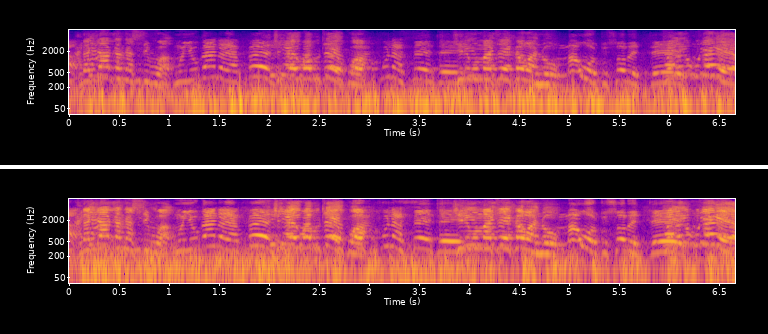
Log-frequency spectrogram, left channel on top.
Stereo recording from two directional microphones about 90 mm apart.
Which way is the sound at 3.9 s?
Centre (ahead or behind).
